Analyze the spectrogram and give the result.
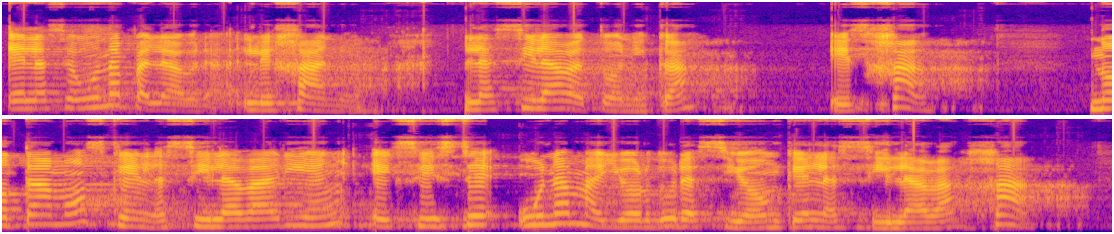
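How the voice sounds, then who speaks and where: A woman reading a scripted lesson aloud, slowly and carefully, stressing each syllable she explains. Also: fairly high pitch, a bit bright. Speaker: teacher. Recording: long reverb, faint room noise.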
